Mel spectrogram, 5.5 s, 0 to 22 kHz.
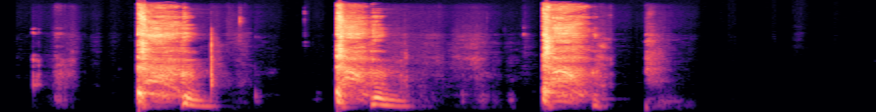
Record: three_cough_length: 5.5 s
three_cough_amplitude: 32768
three_cough_signal_mean_std_ratio: 0.3
survey_phase: beta (2021-08-13 to 2022-03-07)
age: 18-44
gender: Female
wearing_mask: 'No'
symptom_none: true
smoker_status: Never smoked
respiratory_condition_asthma: false
respiratory_condition_other: false
recruitment_source: REACT
submission_delay: 3 days
covid_test_result: Negative
covid_test_method: RT-qPCR
influenza_a_test_result: Negative
influenza_b_test_result: Negative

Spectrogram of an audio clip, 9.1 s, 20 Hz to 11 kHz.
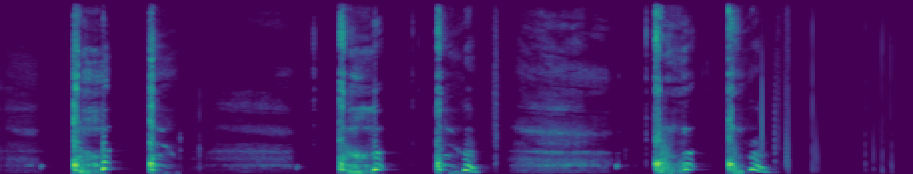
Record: three_cough_length: 9.1 s
three_cough_amplitude: 32768
three_cough_signal_mean_std_ratio: 0.33
survey_phase: beta (2021-08-13 to 2022-03-07)
age: 45-64
gender: Female
wearing_mask: 'No'
symptom_cough_any: true
symptom_runny_or_blocked_nose: true
symptom_sore_throat: true
symptom_fatigue: true
symptom_headache: true
smoker_status: Ex-smoker
respiratory_condition_asthma: false
respiratory_condition_other: false
recruitment_source: Test and Trace
submission_delay: 1 day
covid_test_result: Positive
covid_test_method: LFT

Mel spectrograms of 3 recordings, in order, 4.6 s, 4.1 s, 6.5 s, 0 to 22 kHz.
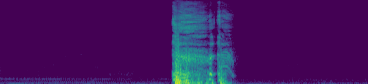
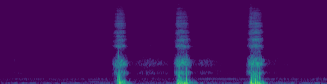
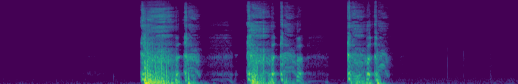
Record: cough_length: 4.6 s
cough_amplitude: 32768
cough_signal_mean_std_ratio: 0.23
exhalation_length: 4.1 s
exhalation_amplitude: 16663
exhalation_signal_mean_std_ratio: 0.28
three_cough_length: 6.5 s
three_cough_amplitude: 32768
three_cough_signal_mean_std_ratio: 0.33
survey_phase: alpha (2021-03-01 to 2021-08-12)
age: 18-44
gender: Male
wearing_mask: 'No'
symptom_cough_any: true
symptom_new_continuous_cough: true
symptom_shortness_of_breath: true
symptom_fever_high_temperature: true
symptom_onset: 6 days
smoker_status: Current smoker (1 to 10 cigarettes per day)
respiratory_condition_asthma: false
respiratory_condition_other: false
recruitment_source: Test and Trace
submission_delay: 2 days
covid_test_result: Positive
covid_test_method: RT-qPCR
covid_ct_value: 26.1
covid_ct_gene: ORF1ab gene
covid_ct_mean: 27.4
covid_viral_load: 1000 copies/ml
covid_viral_load_category: Minimal viral load (< 10K copies/ml)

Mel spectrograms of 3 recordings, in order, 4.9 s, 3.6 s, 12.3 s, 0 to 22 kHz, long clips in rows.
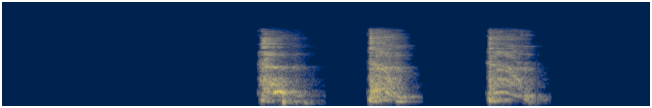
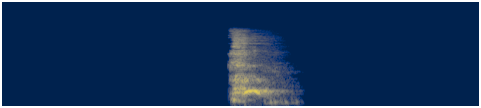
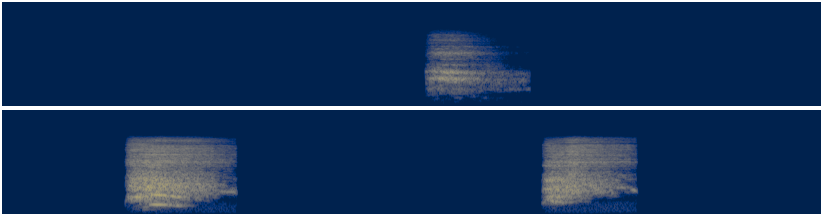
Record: three_cough_length: 4.9 s
three_cough_amplitude: 26789
three_cough_signal_mean_std_ratio: 0.31
cough_length: 3.6 s
cough_amplitude: 27644
cough_signal_mean_std_ratio: 0.22
exhalation_length: 12.3 s
exhalation_amplitude: 9295
exhalation_signal_mean_std_ratio: 0.27
survey_phase: beta (2021-08-13 to 2022-03-07)
age: 45-64
gender: Male
wearing_mask: 'No'
symptom_runny_or_blocked_nose: true
symptom_sore_throat: true
symptom_fatigue: true
symptom_onset: 2 days
smoker_status: Never smoked
respiratory_condition_asthma: false
respiratory_condition_other: false
recruitment_source: Test and Trace
submission_delay: 1 day
covid_test_result: Positive
covid_test_method: RT-qPCR
covid_ct_value: 25.6
covid_ct_gene: ORF1ab gene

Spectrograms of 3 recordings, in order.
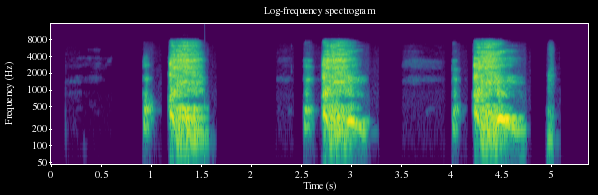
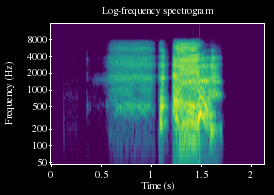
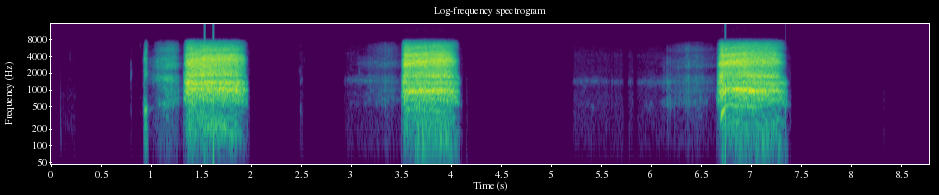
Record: three_cough_length: 5.4 s
three_cough_amplitude: 29897
three_cough_signal_mean_std_ratio: 0.4
cough_length: 2.1 s
cough_amplitude: 32767
cough_signal_mean_std_ratio: 0.42
exhalation_length: 8.8 s
exhalation_amplitude: 32768
exhalation_signal_mean_std_ratio: 0.37
survey_phase: beta (2021-08-13 to 2022-03-07)
age: 18-44
gender: Female
wearing_mask: 'No'
symptom_runny_or_blocked_nose: true
symptom_shortness_of_breath: true
symptom_sore_throat: true
symptom_fatigue: true
symptom_change_to_sense_of_smell_or_taste: true
symptom_loss_of_taste: true
symptom_other: true
smoker_status: Never smoked
respiratory_condition_asthma: false
respiratory_condition_other: false
recruitment_source: Test and Trace
submission_delay: 10 days
covid_test_result: Negative
covid_test_method: RT-qPCR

